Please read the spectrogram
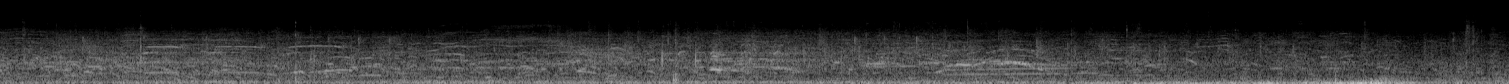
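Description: Overlapping distant voices of softball players and spectators calling out, with no clear words. A low rumble, like wind on the microphone, builds near the end.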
